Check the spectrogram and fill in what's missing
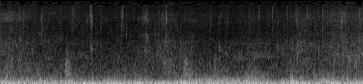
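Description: A Hobie Outback kayak under sail in strong wind on choppy water, with continuous wind buffeting the microphone over the slap and rush of waves against the hull.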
